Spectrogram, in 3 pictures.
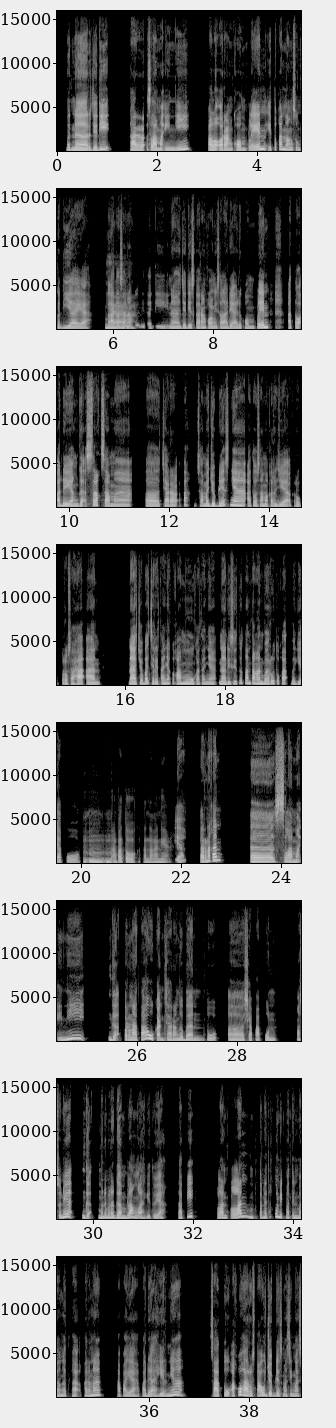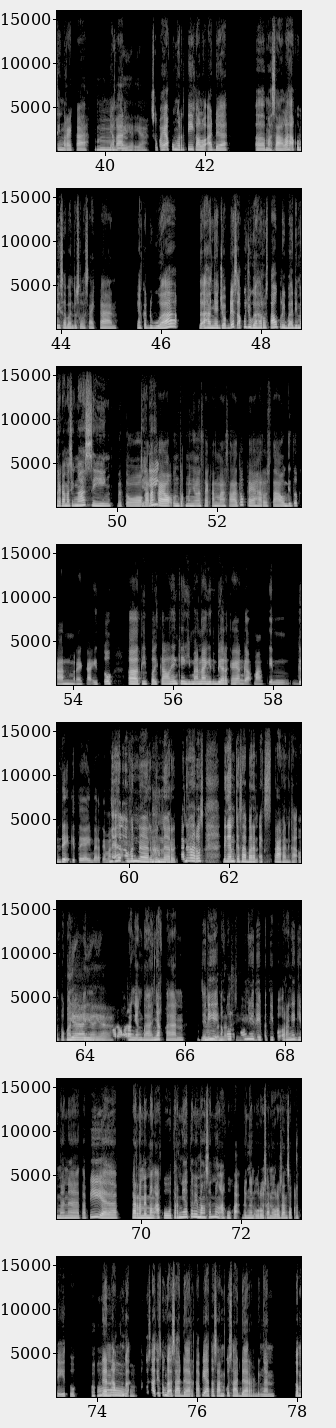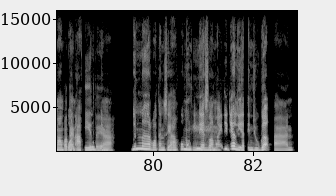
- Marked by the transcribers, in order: tapping; other background noise; laughing while speaking: "Heeh"; chuckle; drawn out: "Oke"
- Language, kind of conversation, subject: Indonesian, podcast, Pernahkah kamu mengalami kelelahan kerja berlebihan, dan bagaimana cara mengatasinya?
